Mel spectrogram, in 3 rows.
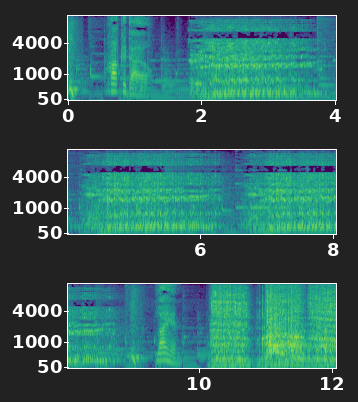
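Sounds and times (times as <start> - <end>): children's background music: 0.0 - 12.0
cartoon crocodile growl: 1.8 - 8.8, 10.2 - 12.0.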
